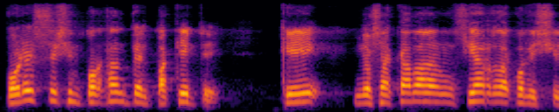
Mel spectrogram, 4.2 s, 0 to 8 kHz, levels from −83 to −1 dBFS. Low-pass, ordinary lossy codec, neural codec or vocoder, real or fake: 7.2 kHz; none; codec, 44.1 kHz, 2.6 kbps, SNAC; fake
